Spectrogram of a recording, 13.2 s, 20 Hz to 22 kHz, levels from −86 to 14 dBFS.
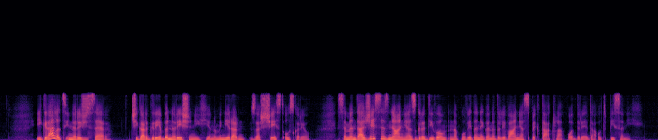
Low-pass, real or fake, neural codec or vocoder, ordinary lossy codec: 7.2 kHz; fake; codec, 16 kHz, 0.7 kbps, FocalCodec; none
